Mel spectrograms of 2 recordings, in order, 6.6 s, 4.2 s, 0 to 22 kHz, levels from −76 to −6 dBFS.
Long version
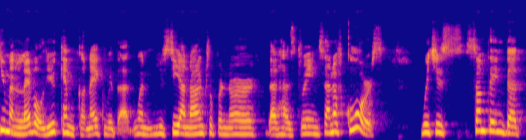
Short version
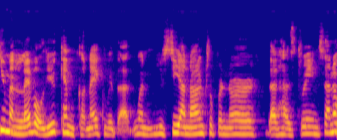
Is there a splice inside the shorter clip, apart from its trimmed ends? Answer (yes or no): no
